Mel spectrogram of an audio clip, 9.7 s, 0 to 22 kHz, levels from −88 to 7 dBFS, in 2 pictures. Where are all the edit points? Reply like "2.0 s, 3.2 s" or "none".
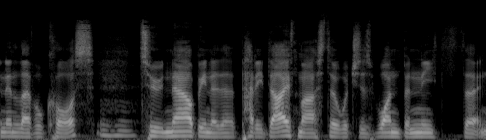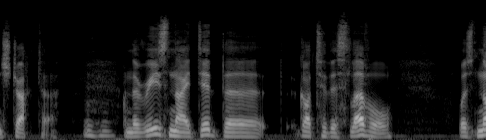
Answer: none

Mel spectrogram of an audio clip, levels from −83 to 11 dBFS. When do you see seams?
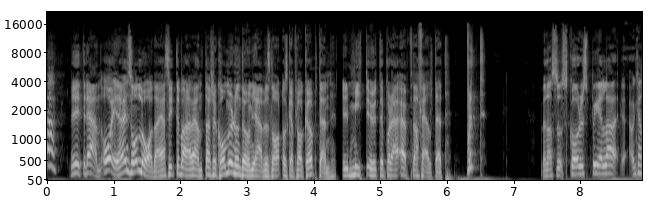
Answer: none

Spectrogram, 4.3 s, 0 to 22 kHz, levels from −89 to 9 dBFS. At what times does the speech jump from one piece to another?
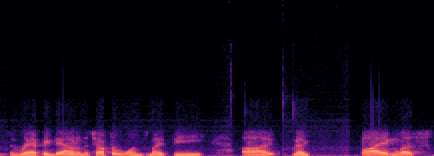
2.8 s

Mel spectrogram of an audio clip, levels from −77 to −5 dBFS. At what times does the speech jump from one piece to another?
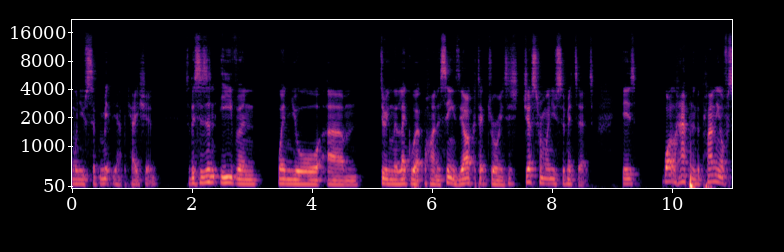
none

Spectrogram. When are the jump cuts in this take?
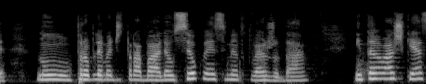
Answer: none

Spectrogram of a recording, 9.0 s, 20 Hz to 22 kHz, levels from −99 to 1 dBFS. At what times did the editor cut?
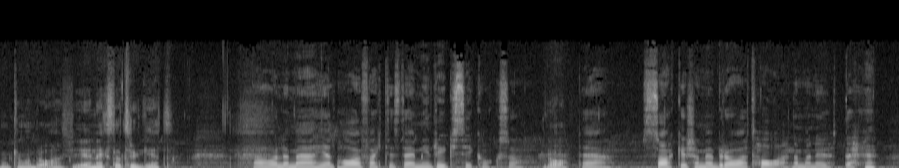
3.4 s, 5.4 s

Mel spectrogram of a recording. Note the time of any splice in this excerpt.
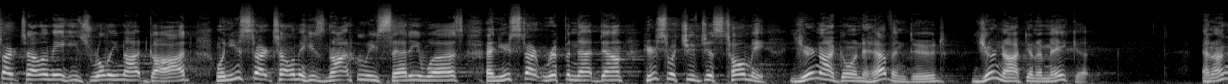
none

